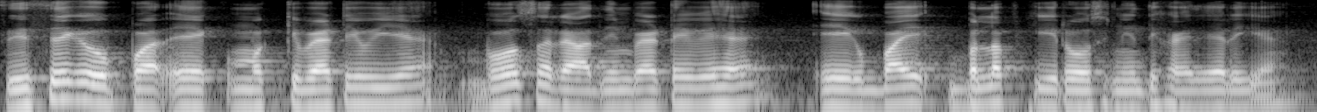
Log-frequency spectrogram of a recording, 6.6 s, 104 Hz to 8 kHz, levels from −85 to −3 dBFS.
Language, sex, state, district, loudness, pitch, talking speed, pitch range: Hindi, male, Uttar Pradesh, Saharanpur, -17 LUFS, 130 Hz, 210 wpm, 125-140 Hz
